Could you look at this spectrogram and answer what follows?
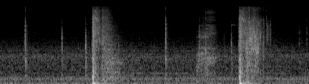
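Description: Two sharp pistol shots ring out a second and a half apart in the stealth game Splinter Cell, each a loud crack with a short tail, over a low, quiet ambient background.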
